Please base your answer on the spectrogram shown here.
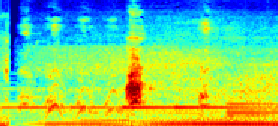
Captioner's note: doggo barking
